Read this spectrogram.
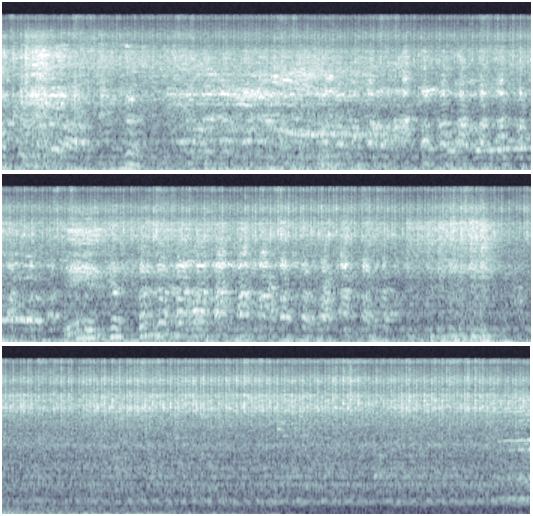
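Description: A film soundtrack plays loudly over loudspeakers outdoors.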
